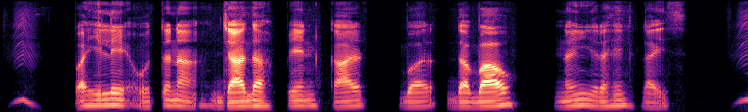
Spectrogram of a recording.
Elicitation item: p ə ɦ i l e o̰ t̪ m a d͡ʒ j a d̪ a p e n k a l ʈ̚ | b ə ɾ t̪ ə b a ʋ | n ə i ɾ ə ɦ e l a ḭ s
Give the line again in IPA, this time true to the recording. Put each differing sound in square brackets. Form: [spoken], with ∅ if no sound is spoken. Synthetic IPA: p ə ɦ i l e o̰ t̪ [n] a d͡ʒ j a d̪ a p e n k a [ɾ] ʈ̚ | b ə ɾ [d̪] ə b a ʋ | n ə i ɾ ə ɦ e l a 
